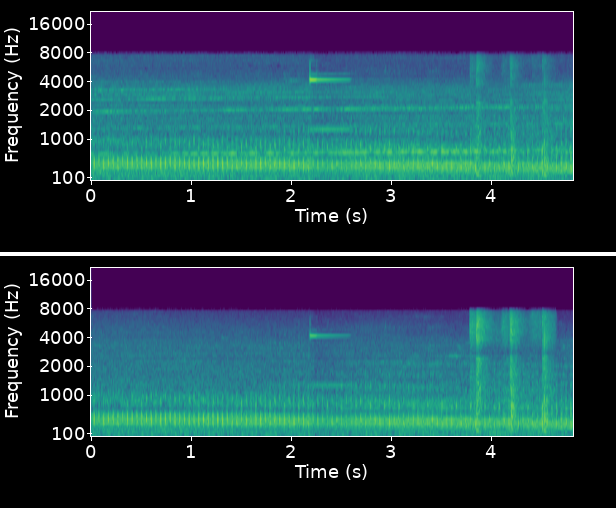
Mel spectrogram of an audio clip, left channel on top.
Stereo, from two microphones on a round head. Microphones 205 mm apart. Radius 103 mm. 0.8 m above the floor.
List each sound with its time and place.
0.0 s a helicopter: 10° right (ahead or behind); by 4.8 s 5° left (ahead or behind)
2.2 s a bell: 60° left (ahead or behind)
3.8 s running footsteps: 60° right (ahead or behind)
